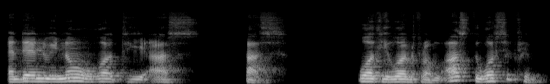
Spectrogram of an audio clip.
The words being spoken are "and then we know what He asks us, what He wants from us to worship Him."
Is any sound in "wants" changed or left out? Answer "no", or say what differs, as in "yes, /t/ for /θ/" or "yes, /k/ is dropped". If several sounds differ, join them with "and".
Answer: yes, /s/ is dropped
